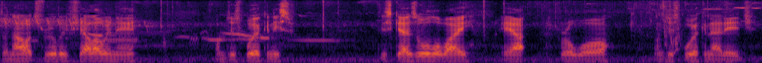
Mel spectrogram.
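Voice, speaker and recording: A middle-aged Australian man giving an unhurried, casual fishing tutorial, explaining step by step from a kayak. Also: lowish voice, monotone, dull audio, slight background noise. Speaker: fishing vlogger. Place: outdoors in a kayak on open water.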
